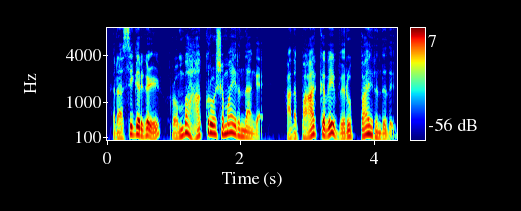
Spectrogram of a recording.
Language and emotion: Tamil, disgusted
